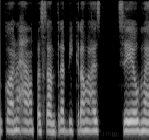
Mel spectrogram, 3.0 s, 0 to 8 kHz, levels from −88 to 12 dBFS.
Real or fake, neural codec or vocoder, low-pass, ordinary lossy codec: fake; codec, 16 kHz, 1 kbps, FunCodec, trained on LibriTTS, 50 frames a second; none; none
